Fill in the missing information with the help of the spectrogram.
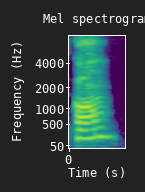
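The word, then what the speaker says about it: comb: and b o MB okay again here we pronounce these words as Comm and bom uh then you can find out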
